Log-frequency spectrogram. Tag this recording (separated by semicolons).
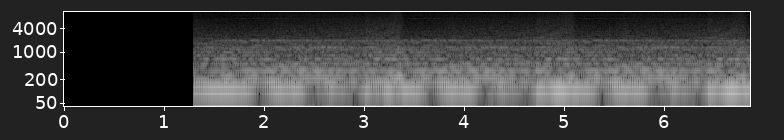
140-bpm; dubstep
